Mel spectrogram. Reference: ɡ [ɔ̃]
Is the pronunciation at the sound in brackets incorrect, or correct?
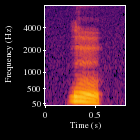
incorrect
